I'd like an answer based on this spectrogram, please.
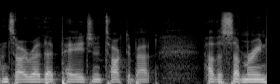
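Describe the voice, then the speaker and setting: A man with a strong New Jersey accent speaks at medium pitch. The recording is very clean, with a silent background. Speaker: author and journalist. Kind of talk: casual interview chat. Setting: studio.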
